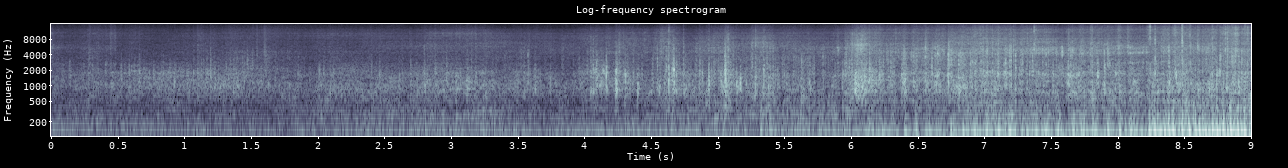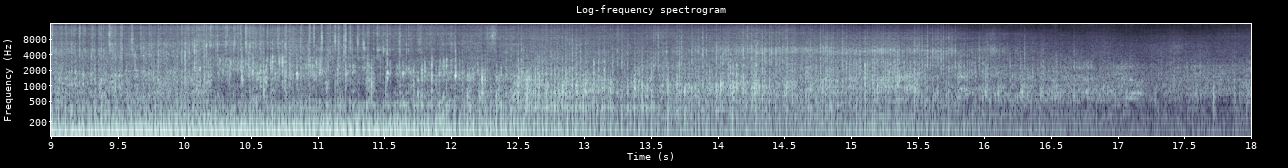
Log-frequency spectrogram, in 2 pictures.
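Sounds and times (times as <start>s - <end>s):
truck approaching: 1.8s - 17.9s
motorcycle passing by: 2.6s - 17.9s.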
